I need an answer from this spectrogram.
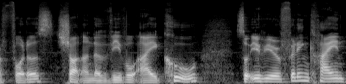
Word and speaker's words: iQoo: This is a new lineup from Vivo, and the company calls their latest flagship smartphone the iQoo, which is pronounced as iQoo.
